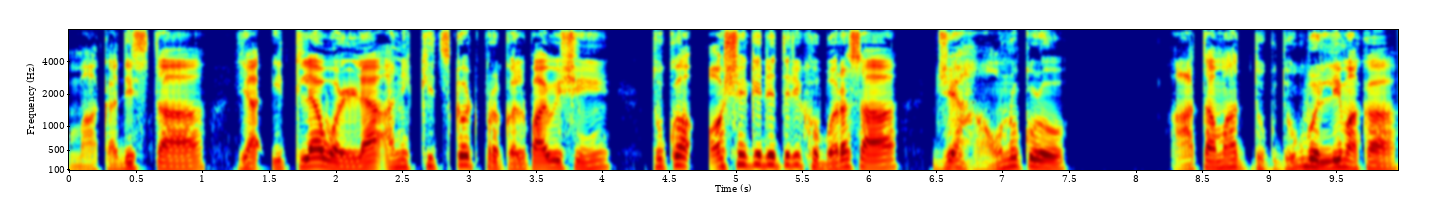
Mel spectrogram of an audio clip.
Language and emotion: Goan Konkani, fearful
